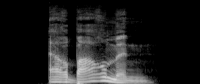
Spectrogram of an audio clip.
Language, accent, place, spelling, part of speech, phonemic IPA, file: German, Germany, Berlin, Erbarmen, noun, /ʔɛɐ̯ˈbarmən/, De-Erbarmen.ogg
- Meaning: gerund of erbarmen; commiseration, compassion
